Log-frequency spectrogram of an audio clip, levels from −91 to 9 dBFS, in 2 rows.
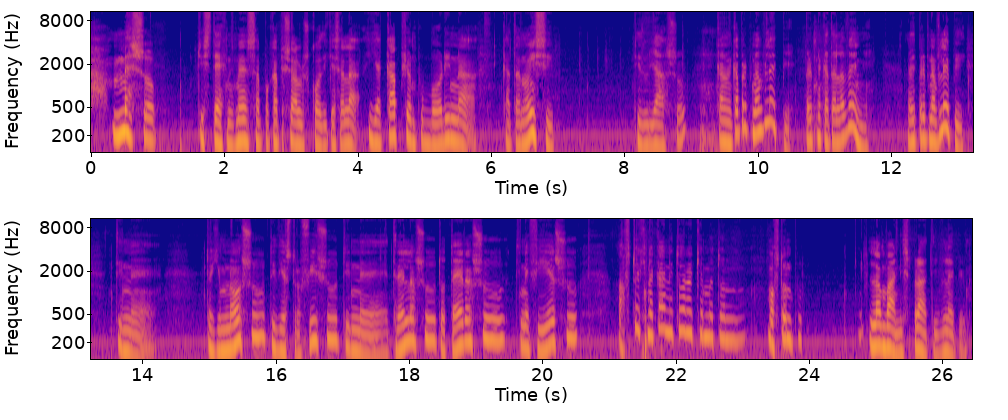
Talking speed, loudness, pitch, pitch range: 135 wpm, -26 LUFS, 160 Hz, 130-205 Hz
